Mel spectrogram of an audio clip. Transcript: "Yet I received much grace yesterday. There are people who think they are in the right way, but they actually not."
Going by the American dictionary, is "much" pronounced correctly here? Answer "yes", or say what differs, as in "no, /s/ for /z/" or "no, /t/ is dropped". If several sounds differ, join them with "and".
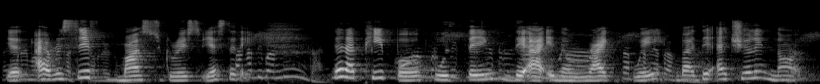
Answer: no, /s/ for /tʃ/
